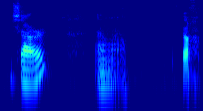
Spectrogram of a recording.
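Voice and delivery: usual speaking voice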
